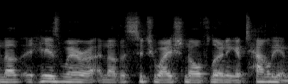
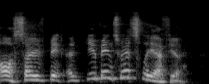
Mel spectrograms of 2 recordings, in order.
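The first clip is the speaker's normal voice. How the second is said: slight put-on English accent, very high, swooping; 11 semitones higher than usual. Retelling a conversation with a man, speaking in a slightly put-on English accent. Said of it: "I put on the English accent a little bit".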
